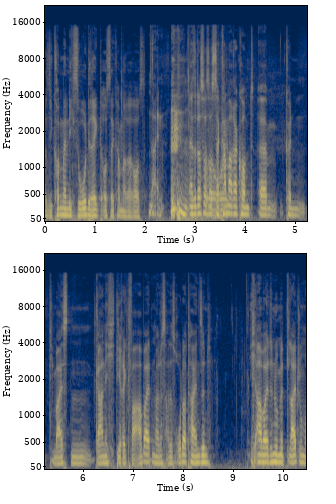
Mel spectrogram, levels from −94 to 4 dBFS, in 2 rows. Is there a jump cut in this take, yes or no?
no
